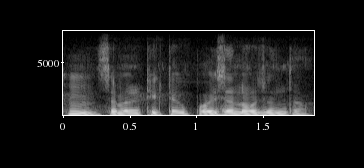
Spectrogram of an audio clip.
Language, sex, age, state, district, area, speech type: Odia, male, 18-30, Odisha, Jagatsinghpur, urban, spontaneous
